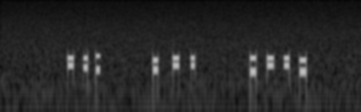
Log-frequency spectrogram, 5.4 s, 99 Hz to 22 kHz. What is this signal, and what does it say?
DTMF, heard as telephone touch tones, dialled by hand, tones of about 80 ms. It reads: 086 400 2001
